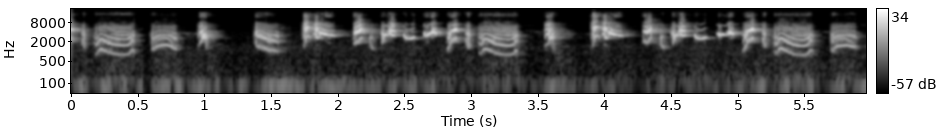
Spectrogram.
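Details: Long-tailed shrike singing in a lure recording meant to provoke other shrikes to answer. The song is a varied medley of harmonic slurred whistles, some swooping down and up, mixed with harsh chirps in quick succession.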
